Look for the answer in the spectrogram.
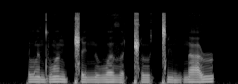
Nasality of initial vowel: nasal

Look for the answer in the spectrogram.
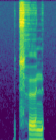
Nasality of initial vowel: oral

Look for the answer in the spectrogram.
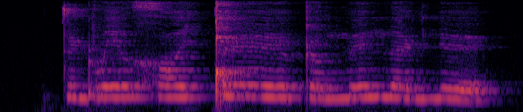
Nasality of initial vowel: nasal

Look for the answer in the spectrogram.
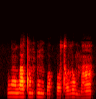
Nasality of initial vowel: nasal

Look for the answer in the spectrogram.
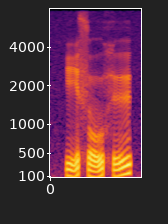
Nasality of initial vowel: oral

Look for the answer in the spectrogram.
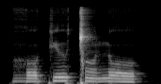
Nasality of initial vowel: oral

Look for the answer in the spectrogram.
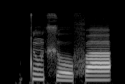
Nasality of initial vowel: nasal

